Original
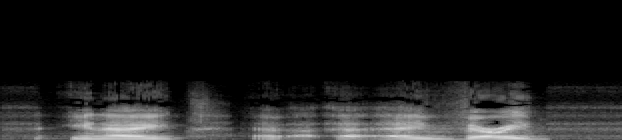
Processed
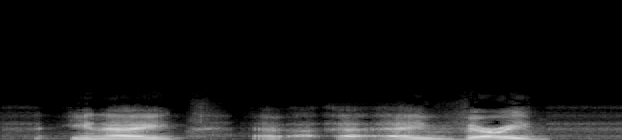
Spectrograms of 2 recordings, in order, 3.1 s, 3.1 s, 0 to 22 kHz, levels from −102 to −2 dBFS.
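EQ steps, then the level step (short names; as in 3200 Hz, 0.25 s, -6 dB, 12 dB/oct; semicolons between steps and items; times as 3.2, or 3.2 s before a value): air absorption 330 m; 0.0 dB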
